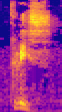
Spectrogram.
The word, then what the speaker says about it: crease: ustedes que se llama Cris. Sí, se escribe crease, no como mi nombre, se escribe Cris.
